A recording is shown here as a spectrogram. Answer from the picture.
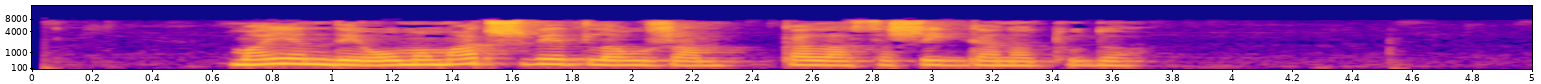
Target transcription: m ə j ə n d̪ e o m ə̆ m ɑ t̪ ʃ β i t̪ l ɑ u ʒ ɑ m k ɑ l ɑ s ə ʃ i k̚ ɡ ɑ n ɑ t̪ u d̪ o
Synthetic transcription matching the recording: m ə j ə n d̪ e o m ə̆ m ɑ t̪ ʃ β e t̪ l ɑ u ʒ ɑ m k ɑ l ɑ s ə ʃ i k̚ ɡ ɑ n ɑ t̪ u d̪ o

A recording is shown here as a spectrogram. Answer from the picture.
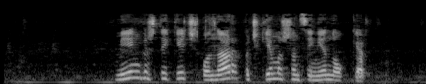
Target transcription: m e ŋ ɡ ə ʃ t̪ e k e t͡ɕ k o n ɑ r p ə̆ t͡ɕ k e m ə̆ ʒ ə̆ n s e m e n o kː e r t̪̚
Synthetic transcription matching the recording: m e ŋ ɡ ə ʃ t̪ e k e t͡ɕ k o n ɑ r p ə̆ t͡ɕ k e m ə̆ ʃ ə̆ n s e ŋ e n o kː e r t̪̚

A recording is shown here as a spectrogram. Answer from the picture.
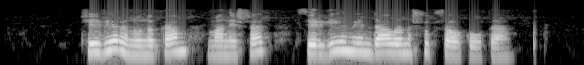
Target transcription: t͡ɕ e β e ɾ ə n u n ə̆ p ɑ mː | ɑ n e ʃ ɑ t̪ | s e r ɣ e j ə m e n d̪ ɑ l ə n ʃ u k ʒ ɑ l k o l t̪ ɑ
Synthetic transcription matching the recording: t͡ɕ e β e ɾ ə n u n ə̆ k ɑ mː | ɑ n e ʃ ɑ t̪ | s e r ɣ e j ə m e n d̪ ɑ l ə n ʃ u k ʃ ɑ l k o l t̪ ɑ

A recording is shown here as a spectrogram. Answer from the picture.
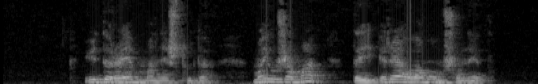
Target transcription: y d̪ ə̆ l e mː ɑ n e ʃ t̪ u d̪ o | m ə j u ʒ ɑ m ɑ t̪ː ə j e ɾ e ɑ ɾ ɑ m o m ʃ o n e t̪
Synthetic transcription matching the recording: y d̪ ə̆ ɾ e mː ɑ n e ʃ t̪ u d̪ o | m ə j u ʒ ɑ m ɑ t̪ː ə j e ɾ e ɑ l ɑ m o m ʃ o n e t̪

